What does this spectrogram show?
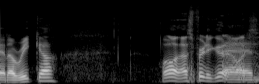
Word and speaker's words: Arica: Presentador oficial Arica Chilean Challenge GoPro 2000. IBA Arica Chilean Challenge presented by the town of Arica. It's you got to say it like this: Ilustre de Municipalidad de Arica.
